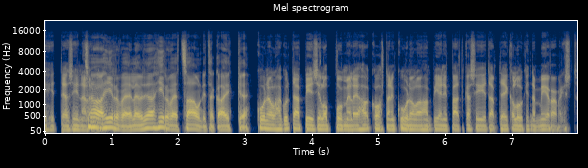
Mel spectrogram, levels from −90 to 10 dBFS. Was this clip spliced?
no; 0 cuts

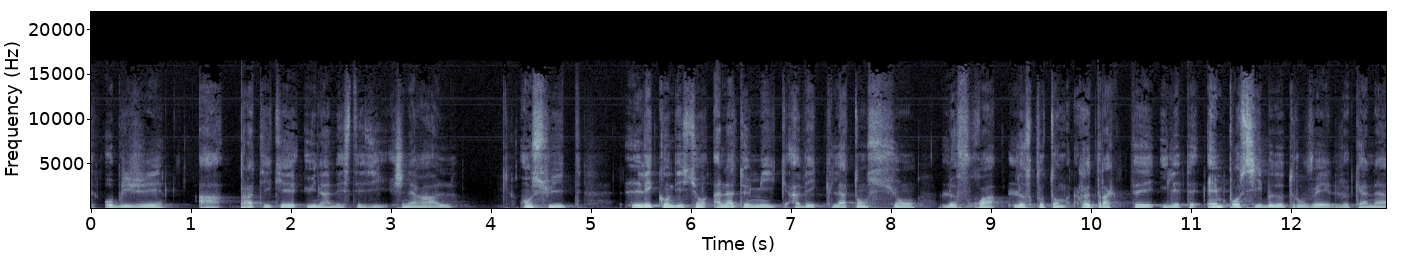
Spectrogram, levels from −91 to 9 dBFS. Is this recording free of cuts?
yes; 0 cuts

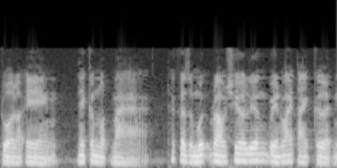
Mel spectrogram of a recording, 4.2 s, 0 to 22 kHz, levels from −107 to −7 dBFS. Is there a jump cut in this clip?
no; 0 cuts

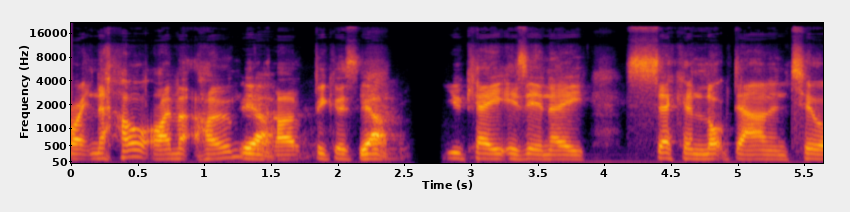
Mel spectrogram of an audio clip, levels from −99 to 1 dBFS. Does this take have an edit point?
no; 0 cuts

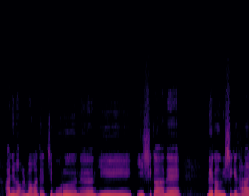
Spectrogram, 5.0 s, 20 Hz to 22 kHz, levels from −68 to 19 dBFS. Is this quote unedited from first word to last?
no; 1 cut; at 2.7 s

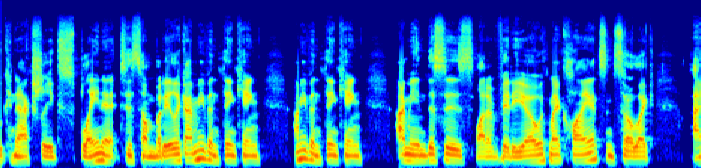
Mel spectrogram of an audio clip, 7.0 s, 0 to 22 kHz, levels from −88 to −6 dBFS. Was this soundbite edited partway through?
yes; 2 cuts; at 2.9 s, 4.8 s

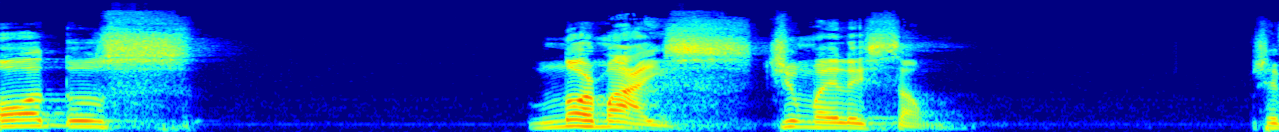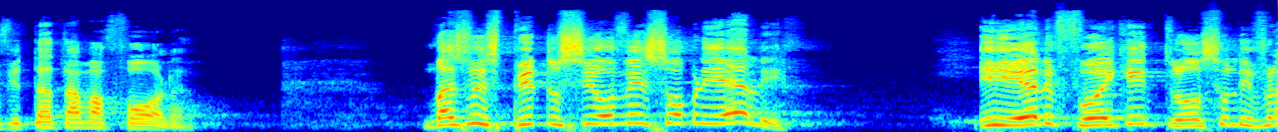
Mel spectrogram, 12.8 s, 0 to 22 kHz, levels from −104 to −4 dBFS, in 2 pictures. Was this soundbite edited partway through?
yes; 1 cut; at 7.8 s

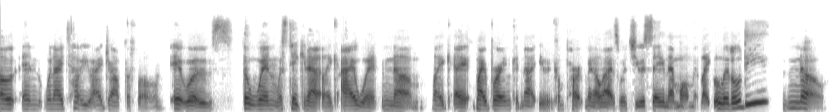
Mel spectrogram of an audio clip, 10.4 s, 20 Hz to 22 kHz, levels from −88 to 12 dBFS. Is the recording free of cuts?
yes; 0 cuts

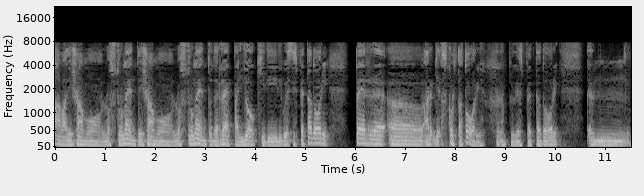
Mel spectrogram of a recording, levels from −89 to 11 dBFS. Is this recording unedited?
no; 1 cut; at 1.7 s

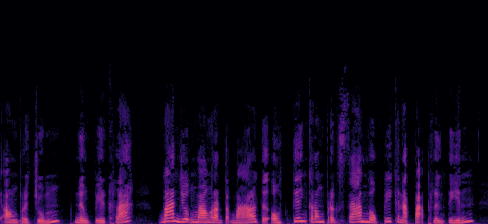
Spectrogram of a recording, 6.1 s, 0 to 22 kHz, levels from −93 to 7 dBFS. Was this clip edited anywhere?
no; 0 cuts

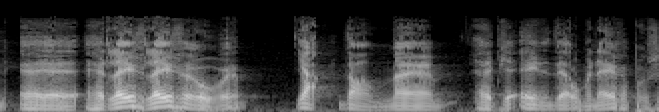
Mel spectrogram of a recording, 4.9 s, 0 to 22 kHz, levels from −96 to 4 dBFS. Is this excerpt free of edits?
no; 1 cut; at 1.1 s

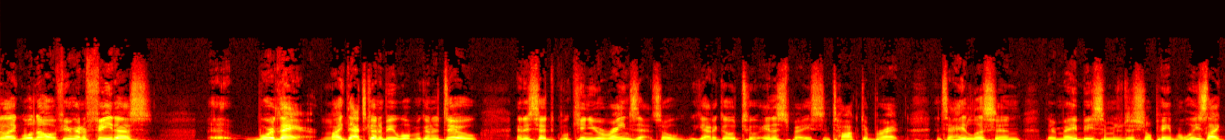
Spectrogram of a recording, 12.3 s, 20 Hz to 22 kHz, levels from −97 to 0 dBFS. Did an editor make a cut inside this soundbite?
no; 0 cuts

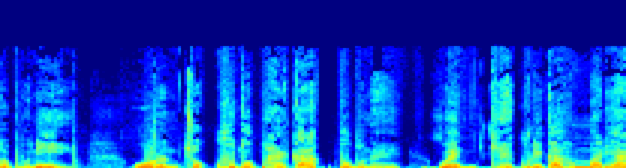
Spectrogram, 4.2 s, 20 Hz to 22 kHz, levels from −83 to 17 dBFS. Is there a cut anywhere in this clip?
no; 0 cuts

